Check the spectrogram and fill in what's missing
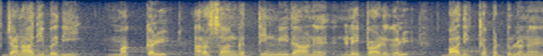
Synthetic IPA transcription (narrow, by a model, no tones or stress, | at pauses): d͡ʒɐnaːðɪbɐðimɐkːɐɭ | ɐɾɐsaːŋɡɐt̪ːɪnmiːðaːnɐnɪɭɐɪpːaːɽɯɣɐɭ | baːðɪkːɐpːɐʈːɯɭːɐnɐ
